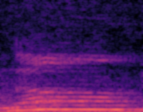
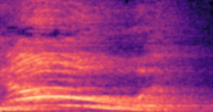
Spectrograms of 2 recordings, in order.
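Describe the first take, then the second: First: The word is said in a soft, kind way. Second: The word is said in a harsh, curt way. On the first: The speaker calls it right. "it kind of sounds nicer" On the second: The speaker calls it wrong. "It sounds harsh"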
